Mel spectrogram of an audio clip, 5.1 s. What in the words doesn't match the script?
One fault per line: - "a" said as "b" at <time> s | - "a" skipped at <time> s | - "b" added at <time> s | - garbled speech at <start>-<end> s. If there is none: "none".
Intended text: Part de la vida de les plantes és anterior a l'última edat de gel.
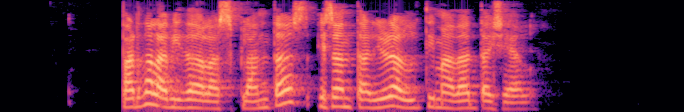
none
